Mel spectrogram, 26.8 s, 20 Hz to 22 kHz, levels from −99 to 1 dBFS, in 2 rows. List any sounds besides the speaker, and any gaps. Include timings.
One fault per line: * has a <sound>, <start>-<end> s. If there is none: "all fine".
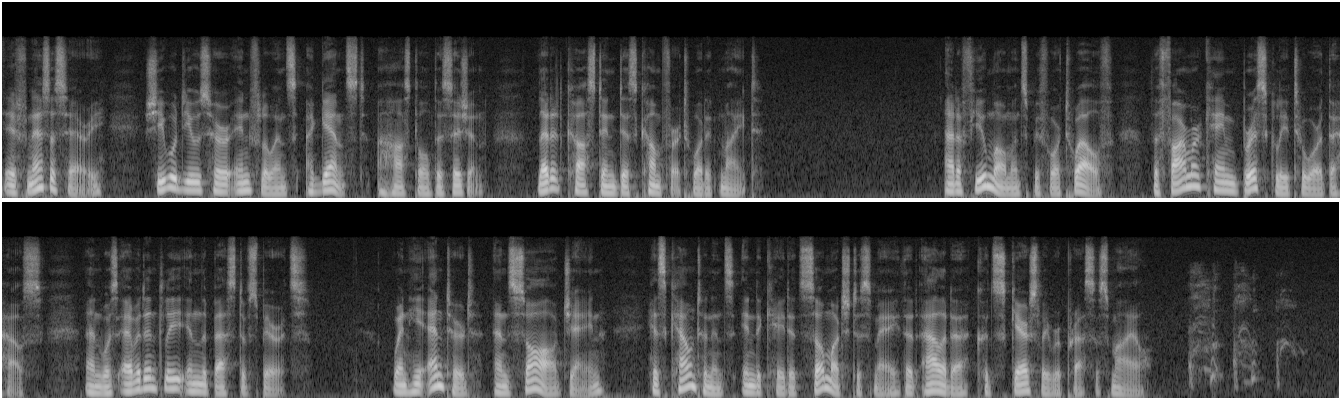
* has a cough, 25.2-26.5 s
